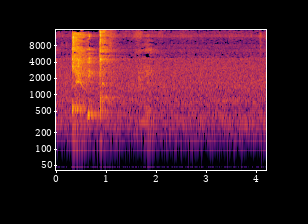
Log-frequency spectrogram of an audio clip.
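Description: A girl coughing: a quick run of about three coughs, a third of a second in and over within a second.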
